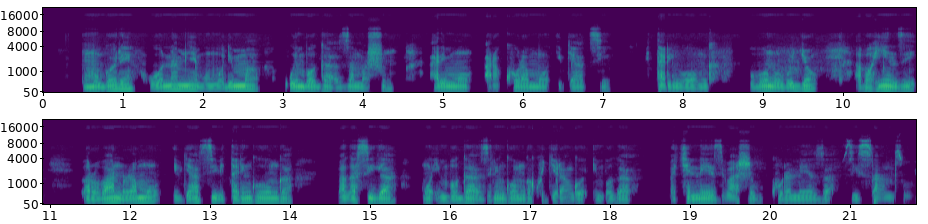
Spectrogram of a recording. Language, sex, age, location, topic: Kinyarwanda, male, 18-24, Musanze, agriculture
